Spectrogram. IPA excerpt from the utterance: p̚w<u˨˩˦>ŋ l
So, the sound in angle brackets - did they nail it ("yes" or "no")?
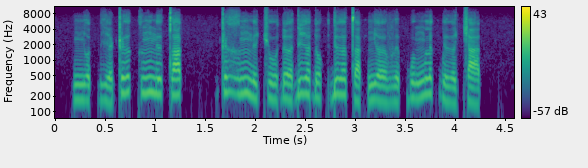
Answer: yes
